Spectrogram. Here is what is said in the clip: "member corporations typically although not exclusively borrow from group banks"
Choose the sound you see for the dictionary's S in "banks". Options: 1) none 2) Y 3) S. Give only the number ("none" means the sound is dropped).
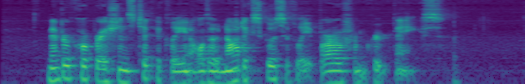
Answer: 3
